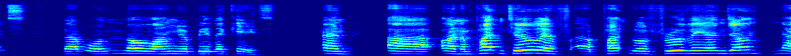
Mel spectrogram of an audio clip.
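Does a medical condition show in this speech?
Yes: cerebral palsy.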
